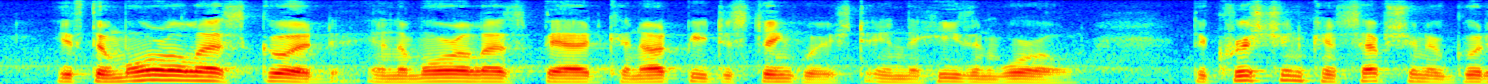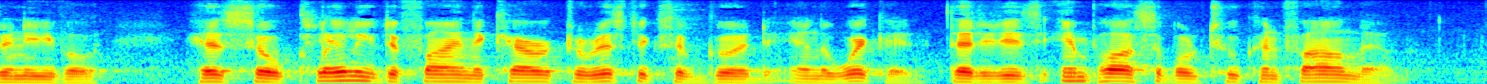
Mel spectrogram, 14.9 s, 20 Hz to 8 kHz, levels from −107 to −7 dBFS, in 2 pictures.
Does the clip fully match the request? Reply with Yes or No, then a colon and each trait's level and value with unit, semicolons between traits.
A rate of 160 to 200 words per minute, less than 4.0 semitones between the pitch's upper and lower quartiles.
Yes: average, 180 wpm; average, 2.9 semitones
